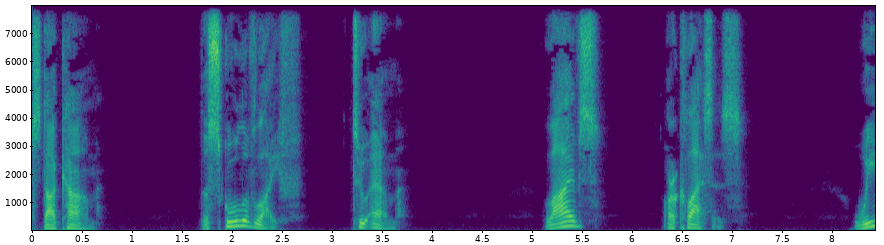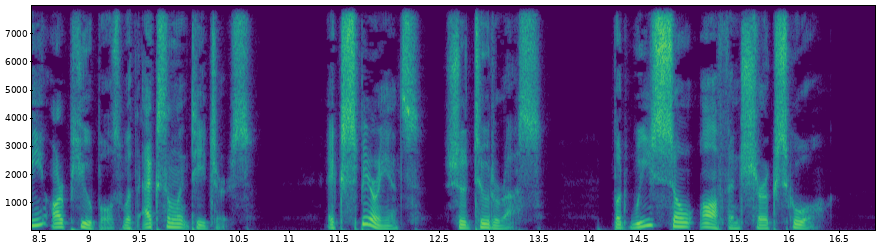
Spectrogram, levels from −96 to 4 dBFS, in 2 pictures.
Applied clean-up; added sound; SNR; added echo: none; none; none; none.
